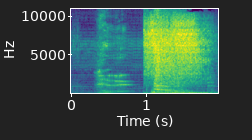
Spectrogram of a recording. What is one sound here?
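A railgun fires with a sharp electric crack.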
